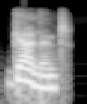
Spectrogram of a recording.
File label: "gallant", Indian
